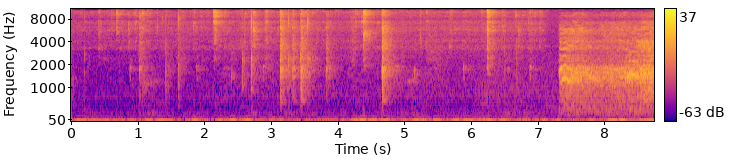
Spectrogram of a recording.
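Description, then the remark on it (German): Crows caw repeatedly in short, harsh bursts, and near the end a louder, sustained chorus of gull cries rises over a steady breezy background, a seaside-landscape relaxation sound programmed into and played by a device. “Krähen, Möwen, also so Seelandschaft.”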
